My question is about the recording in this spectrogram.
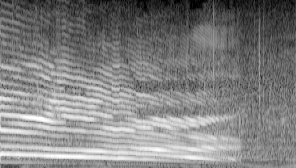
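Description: A play-by-play announcer's drawn-out shout of a goal call, one long held note sliding slowly down in pitch for nearly two seconds, over a faint steady low hum.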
